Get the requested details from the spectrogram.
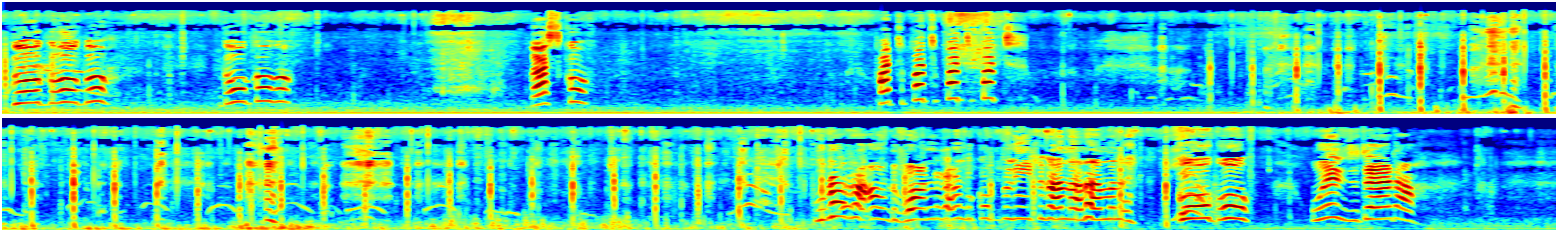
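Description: A young child squeals and babbles close by.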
